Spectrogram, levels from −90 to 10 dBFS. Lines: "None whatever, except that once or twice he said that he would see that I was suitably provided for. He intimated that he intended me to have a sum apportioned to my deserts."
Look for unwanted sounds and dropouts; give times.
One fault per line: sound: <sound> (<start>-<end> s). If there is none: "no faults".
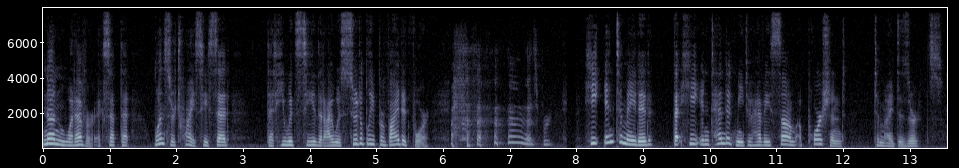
sound: laugh (6.1-7.7 s)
